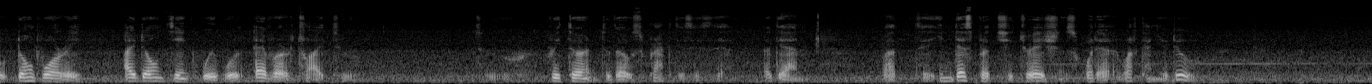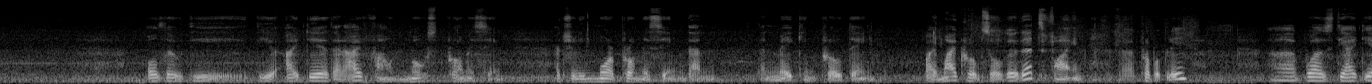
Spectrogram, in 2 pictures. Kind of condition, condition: setting, outdoors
